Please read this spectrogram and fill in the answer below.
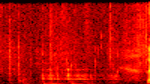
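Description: Quiet room tone through a lectern microphone, with a few faint clicks and a brief faint low murmur about halfway through.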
